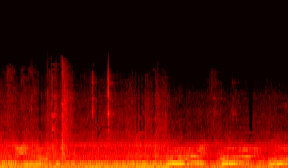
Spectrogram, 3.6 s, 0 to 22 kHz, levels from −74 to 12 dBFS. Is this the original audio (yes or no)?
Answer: yes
